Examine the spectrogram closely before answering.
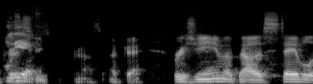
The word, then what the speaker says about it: Aliyev: How do you pronounce that name, Chris? Aliyev.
